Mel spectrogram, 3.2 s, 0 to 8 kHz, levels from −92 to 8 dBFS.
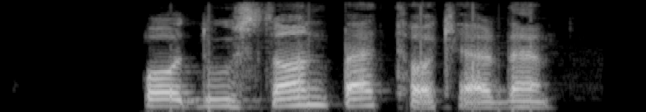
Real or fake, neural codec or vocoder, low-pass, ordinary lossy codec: real; none; 7.2 kHz; Opus, 64 kbps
